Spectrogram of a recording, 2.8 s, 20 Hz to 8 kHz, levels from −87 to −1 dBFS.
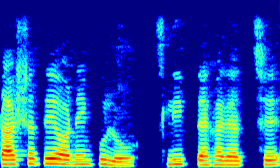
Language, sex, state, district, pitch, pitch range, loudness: Bengali, female, West Bengal, Kolkata, 215 Hz, 200-225 Hz, -19 LUFS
